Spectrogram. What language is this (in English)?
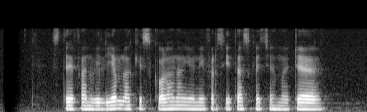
Javanese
